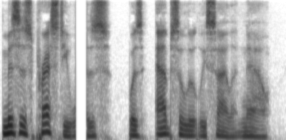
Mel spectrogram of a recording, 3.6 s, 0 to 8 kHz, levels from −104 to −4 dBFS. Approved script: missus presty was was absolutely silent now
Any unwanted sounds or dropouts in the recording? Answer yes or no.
yes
